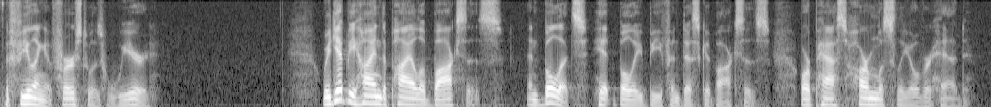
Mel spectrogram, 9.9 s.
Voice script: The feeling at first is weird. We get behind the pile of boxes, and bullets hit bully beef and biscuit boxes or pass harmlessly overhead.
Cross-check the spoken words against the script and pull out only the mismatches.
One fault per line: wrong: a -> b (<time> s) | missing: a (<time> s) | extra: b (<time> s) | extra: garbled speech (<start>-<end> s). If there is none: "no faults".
wrong: is -> was (0.9 s)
